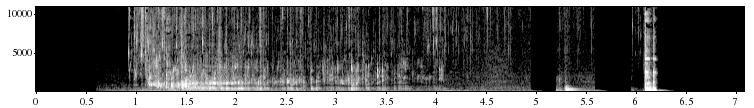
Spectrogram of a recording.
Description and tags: pouring coffee
Recorder: Mixpre 6
Microphones: Oktavia
coffee, drink, liquid, mug, pour, pouring, splash, water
